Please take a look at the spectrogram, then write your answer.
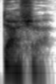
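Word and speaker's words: Dashjr: Knots is maintained by Luke Dasher. Yes, pronounced like Santa's reindeer.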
